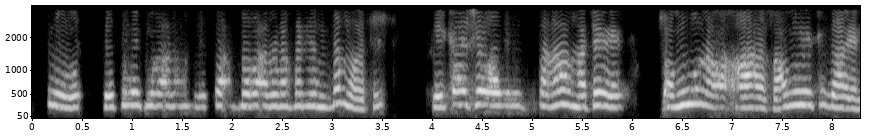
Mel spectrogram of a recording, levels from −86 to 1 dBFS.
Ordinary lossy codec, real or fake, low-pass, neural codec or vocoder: none; fake; 3.6 kHz; codec, 16 kHz, 1 kbps, FreqCodec, smaller model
